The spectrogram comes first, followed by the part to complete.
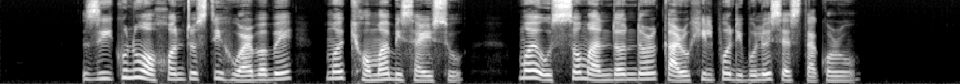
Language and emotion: Assamese, sad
